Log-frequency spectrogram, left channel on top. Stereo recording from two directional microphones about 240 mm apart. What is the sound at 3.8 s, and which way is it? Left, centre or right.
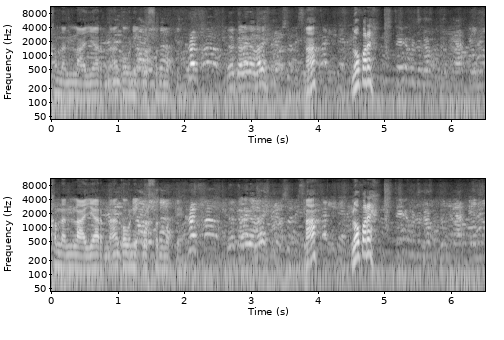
A man's voice, centre.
